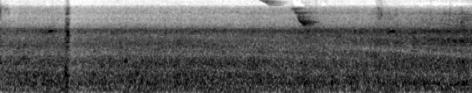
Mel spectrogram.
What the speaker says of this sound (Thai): น้ำท่วม น้ำเข้าไร่เราหมดแล้วทุกคน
